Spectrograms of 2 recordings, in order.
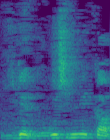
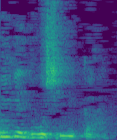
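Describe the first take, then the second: First: The voice sounds plain and flat. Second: The voice sounds soft, friendly and warm. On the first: The speaker calls it wrong. "보다 낫지 않습니까?" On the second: The speaker calls it right. "목소리 부드럽게 반갑게 정겹게 친근감 있게 다정다감하게"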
